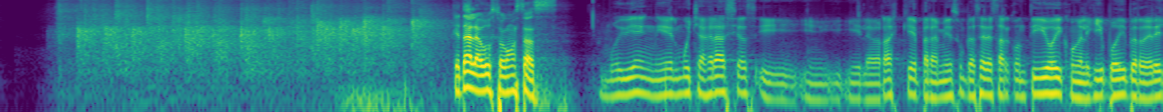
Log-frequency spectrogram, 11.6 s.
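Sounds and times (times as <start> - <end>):
audience applause: 0.5 - 4.5
speech: 4.5 - 11.6.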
